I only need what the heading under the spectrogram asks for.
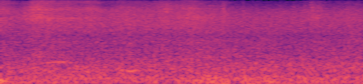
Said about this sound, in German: Diese Atmosphäre ist gerade ganz schön mit dem Wind. Es ist nicht zu kalt. Na, jetzt hat der Wind auch ein bisschen abgeflaut. Gerade eben war schon steife Brise, wie man im Norden sagt.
